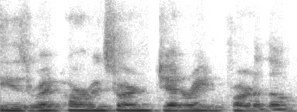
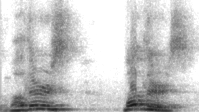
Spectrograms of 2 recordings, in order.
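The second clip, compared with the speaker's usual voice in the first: high, loud frantic calls; calling out; 8 semitones higher, 5 dB louder, slower than usual. Acted. Mother shouts for her sisters in alarm. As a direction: yell for them in rising panic.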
